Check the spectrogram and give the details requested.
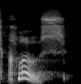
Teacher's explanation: this word is close with no voice s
